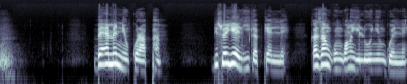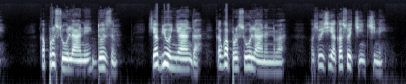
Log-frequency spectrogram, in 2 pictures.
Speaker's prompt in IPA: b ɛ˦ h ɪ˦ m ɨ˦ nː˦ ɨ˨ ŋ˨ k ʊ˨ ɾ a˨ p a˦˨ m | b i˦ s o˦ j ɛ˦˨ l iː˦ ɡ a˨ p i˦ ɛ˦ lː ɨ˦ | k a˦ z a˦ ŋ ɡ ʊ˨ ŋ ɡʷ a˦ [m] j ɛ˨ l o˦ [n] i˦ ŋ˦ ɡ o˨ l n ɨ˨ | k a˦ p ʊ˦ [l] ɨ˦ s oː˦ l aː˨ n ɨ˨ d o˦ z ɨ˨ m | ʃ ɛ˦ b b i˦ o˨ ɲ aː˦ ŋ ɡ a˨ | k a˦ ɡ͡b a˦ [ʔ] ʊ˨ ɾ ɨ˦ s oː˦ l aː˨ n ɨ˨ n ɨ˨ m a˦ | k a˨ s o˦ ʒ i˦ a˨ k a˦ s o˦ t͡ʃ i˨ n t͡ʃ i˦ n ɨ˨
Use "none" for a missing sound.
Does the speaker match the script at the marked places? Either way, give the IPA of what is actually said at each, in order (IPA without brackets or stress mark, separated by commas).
ŋ, ɲ, ɾ, p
